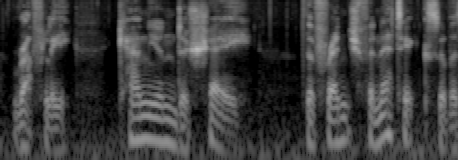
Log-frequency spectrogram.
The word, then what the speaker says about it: Canyon de Chelly: It is pronounced roughly Canyon de Chelly.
